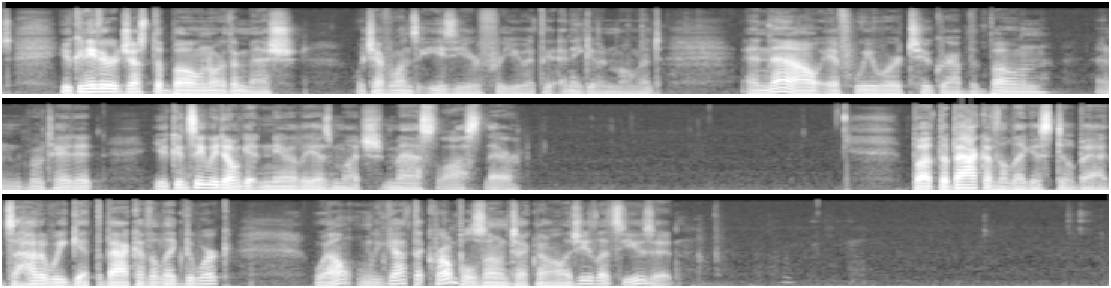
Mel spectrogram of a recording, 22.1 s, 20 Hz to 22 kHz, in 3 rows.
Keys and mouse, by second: 4.2 Tab, 5.0 Tab, 5.6 Tab, 7.2 r, 14.7-15.7 drag, 15.7 z, 16.5 click, 17.0 click, 17.2 Tab, 18.5 k.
